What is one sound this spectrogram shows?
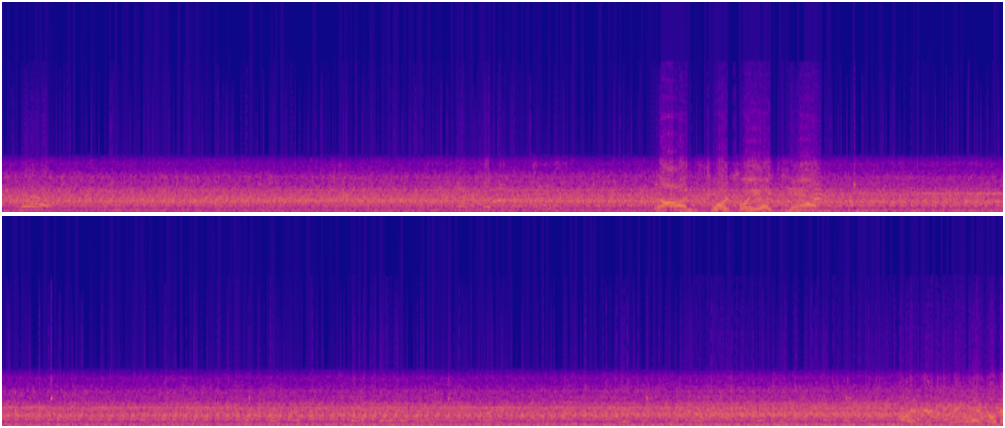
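A large fire roars and crackles steadily.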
